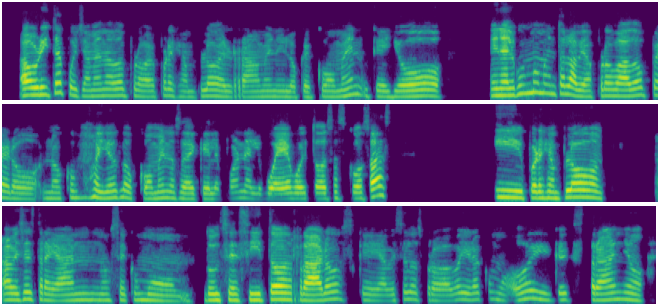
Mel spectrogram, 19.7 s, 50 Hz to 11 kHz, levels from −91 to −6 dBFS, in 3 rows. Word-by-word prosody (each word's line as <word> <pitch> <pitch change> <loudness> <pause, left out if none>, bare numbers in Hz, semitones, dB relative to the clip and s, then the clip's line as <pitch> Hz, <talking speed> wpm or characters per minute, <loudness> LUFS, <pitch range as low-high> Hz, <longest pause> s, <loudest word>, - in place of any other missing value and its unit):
Ahorita, 245 +6 +5
pues, 235 -6 -4
ya 200 - -5
me 200 - -4
han 210 - -4
dado 215 0 -1
a 220 - -2
probar, 185 -2 -5
por 220 - -6
ejemplo, 200 +1 -4
el 180 -1 -4
ramen 180 +1 -6
y 185 - -7
lo 175 -1 -6
que 175 -1 -7
comen, 205 +7 -5
que 185 -1 -5
yo 195 +2 +2 0.5
en 220 +1 +5
algún 235 +6 +5
momento 300 -3 -1
lo 255 - +5
había 195 -3 +1
probado, 210 +3 +2
pero 185 -6 -2
no 195 -1 -7
como 220 +2 -4
ellos 215 +1 +1
lo 210 -4 -2
comen, 200 +2 -3
o 205 - -4
sea, 190 -1 -2
de 180 - -1
que 180 - -3
le 175 0 -7
ponen 200 +1 -8
el 175 - -9
huevo 180 +1 +3
y - - -8
todas 185 -1 0
esas 205 -2 -10
cosas. 235 +9 +3 1.1
Y 225 -2 +5
por 210 0 +3
ejemplo, 220 +2 +4 0.5
a 210 - +2
veces 220 +1 0
traían, 205 +1 -2
no 200 0 -5
sé, 200 +1 -7
como 195 -3 -3 0.3
dulcecitos 205 +2 +4
raros 205 +3 +4
que 190 -2 -7
a 185 - -6
veces 190 +5 -8
los 215 -3 -8
probaba 190 +1 -4
y - - -1
era 215 +1 -4
como, 220 -1 -6
ay, 235 -5 -2
qué 210 - -3
extraño. 215 0 -1
205 Hz, 195 wpm, -20 LUFS, 190-220 Hz, 1.1 s, Ahorita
